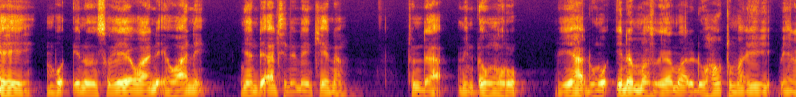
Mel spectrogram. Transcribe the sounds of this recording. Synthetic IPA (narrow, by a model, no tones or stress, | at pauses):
ɛhɛmboʔinɔnsɔjɛjawanɛʔɛwanɛ | ɲandɛaltinɛndɛnkɛnan | tundaminɗumwuɾɔ | minjahaɗumwoʔinamːas̬ɔjjamaɗɛɗumɦawtumaɛɓɛna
